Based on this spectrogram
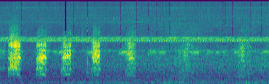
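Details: Great Blue Heron in the shallows in the morning, giving four loud, harsh, rasping croaks about half a second apart. Several fainter, shorter croaks follow, all over a steady high-pitched whine.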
